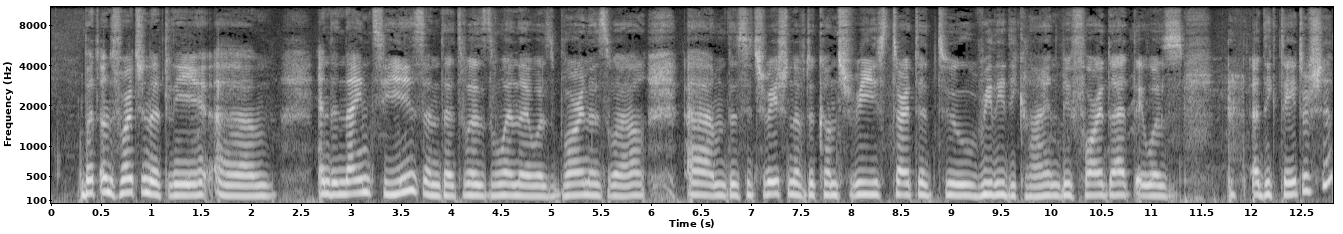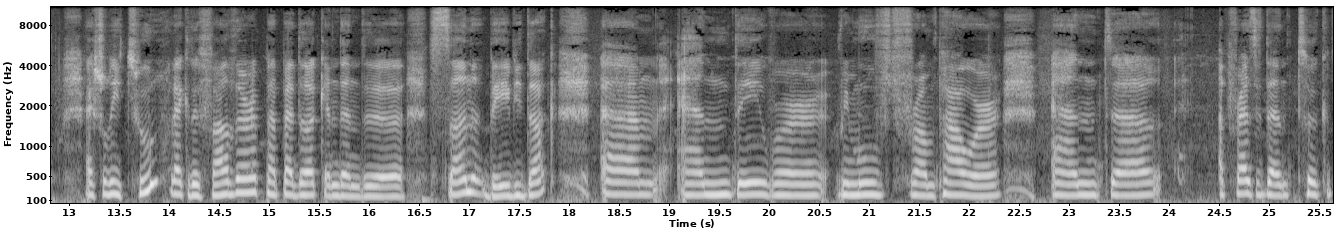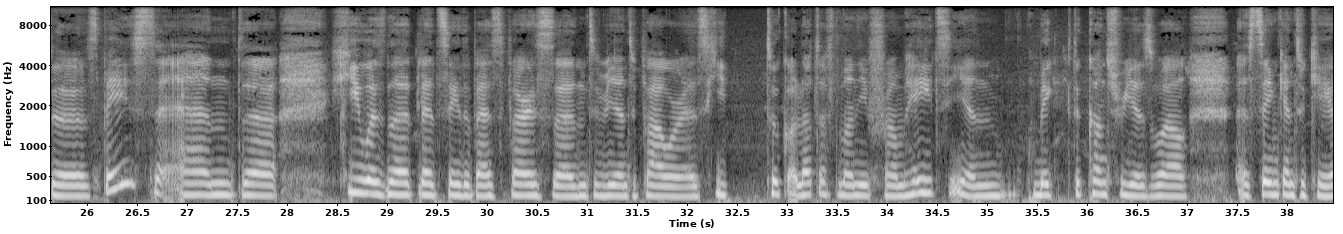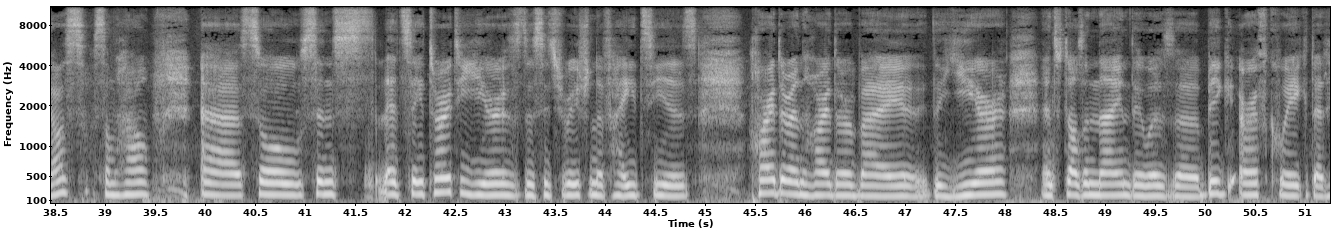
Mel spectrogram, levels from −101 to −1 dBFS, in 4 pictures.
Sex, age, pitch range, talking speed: female, 20-39, 175-200 Hz, 135 wpm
